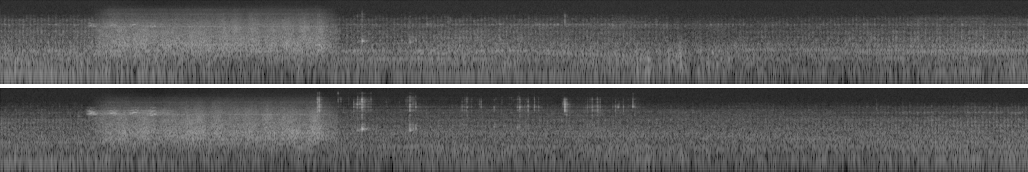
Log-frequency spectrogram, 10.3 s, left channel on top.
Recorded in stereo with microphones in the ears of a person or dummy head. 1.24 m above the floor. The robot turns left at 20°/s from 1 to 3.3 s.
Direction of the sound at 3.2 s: 75° right (ahead or behind).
